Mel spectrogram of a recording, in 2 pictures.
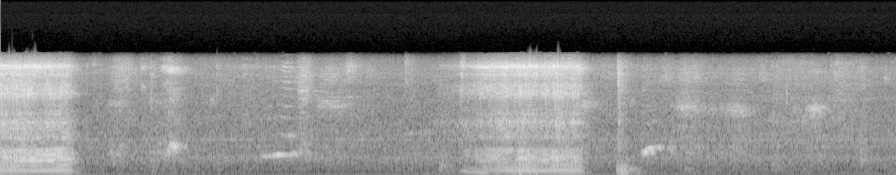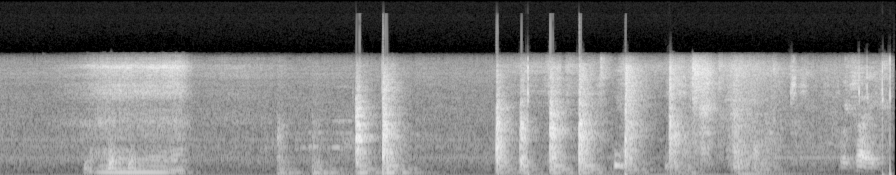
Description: our dog bella snoring her head off.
